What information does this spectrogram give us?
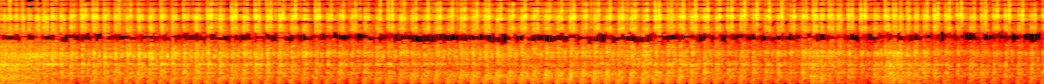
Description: Valves or timing chain or?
